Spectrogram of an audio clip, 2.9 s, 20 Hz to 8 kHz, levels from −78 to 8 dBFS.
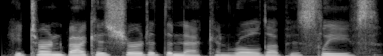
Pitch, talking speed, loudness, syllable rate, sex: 200 Hz, 270 wpm, -15 LUFS, 5.8 syllables/s, female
